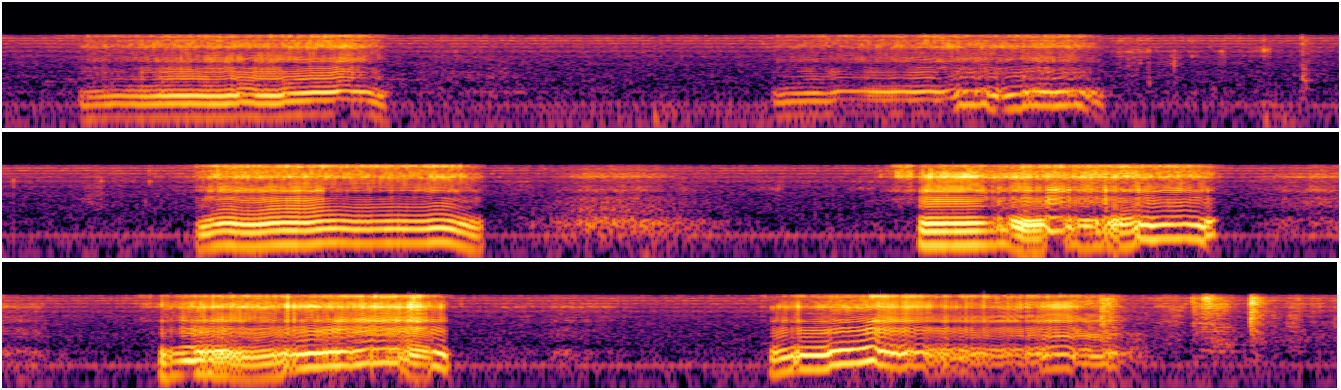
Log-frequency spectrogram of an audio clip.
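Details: An adult man (a father) snoring loudly in his sleep: rattling snores about every four seconds with quiet exhalations between; snoring.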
